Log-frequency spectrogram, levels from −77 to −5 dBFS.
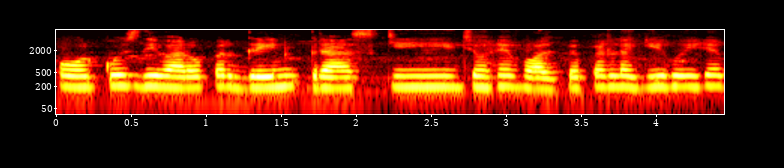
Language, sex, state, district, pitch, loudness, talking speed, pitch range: Hindi, female, Bihar, Patna, 200 Hz, -17 LUFS, 190 wpm, 195-205 Hz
